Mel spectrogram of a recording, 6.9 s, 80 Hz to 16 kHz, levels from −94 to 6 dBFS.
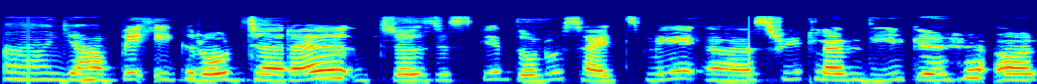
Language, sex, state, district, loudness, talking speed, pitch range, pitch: Hindi, female, Chhattisgarh, Bastar, -16 LUFS, 165 wpm, 250-290 Hz, 265 Hz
